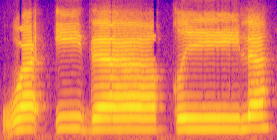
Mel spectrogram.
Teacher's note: 7 یا 6 ایسے حروف ہیں جو ہمیشہ ہیوی کیے جاتے ہیں. تو اس میں قاف آ رہا ہے تو قیل ہیوی کیا جائے گا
